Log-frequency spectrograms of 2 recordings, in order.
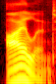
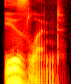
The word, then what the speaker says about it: island: Island sounds like island, not island. Ignoring rhythm.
